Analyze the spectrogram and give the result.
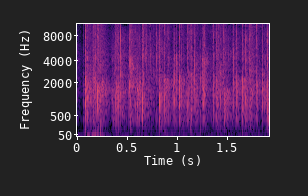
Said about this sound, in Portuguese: Uma salva de palmas!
